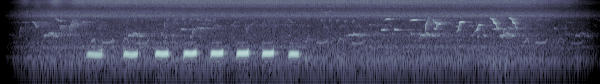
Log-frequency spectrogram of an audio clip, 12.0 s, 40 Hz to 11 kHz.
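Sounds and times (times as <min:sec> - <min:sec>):
Superb fruit dove Ptilinopus superbus superbus calling: 0:01.7 - 0:06.1.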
